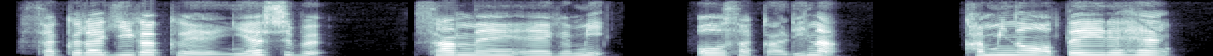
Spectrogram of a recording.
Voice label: タイトルコール, ASMR

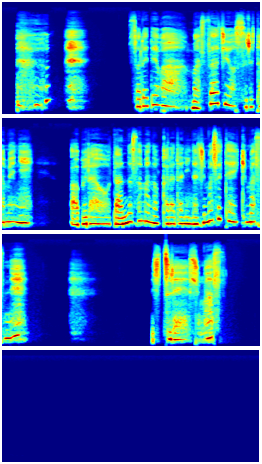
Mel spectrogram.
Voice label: 肩、腰マッサージ（簡易モノラル編集 効果音なし）

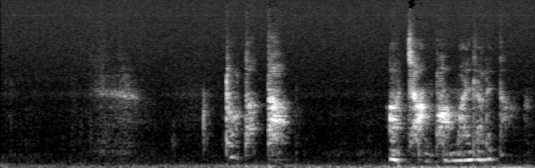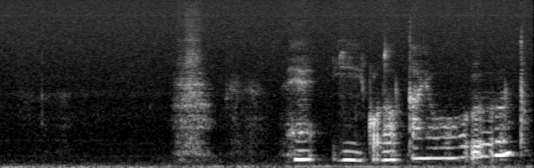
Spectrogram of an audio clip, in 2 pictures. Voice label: ピロートーク

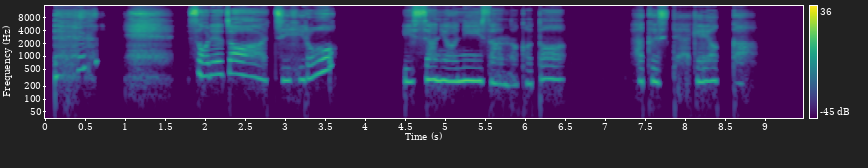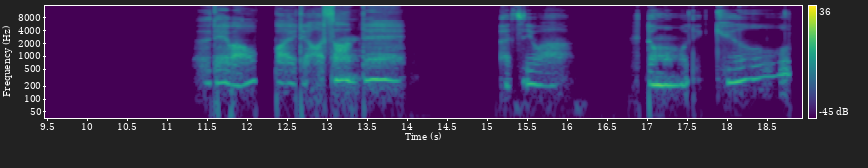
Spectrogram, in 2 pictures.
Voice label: 安眠誘導ボイス, ASMR; 千尋＆クリスVer

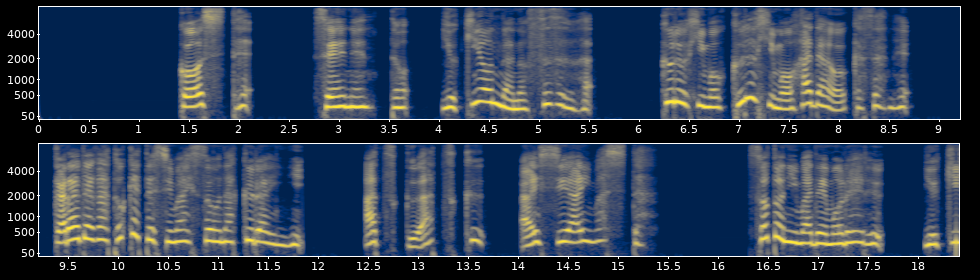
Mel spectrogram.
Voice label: ナレーション; 雪女の雫～ねぶってすすって包み込んで、うんと気持ち良くして差し上げますわ♪～; 効果音あり

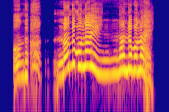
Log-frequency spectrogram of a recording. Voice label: なっなんでもない！なんでもない！少女（高校生）×中音域～高音域

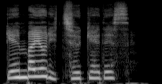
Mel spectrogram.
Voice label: 現場より中継です, アナウンサー; ハイグレボイス集

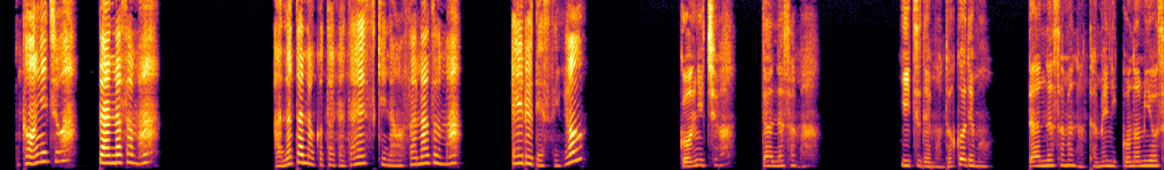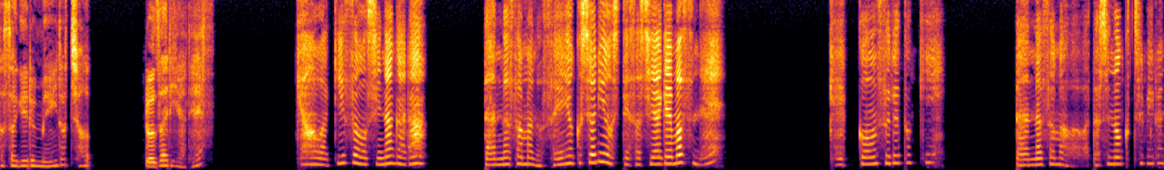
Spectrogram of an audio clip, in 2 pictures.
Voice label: 口内舐めと、ディープキス耳舐め, ASMR; エルとロザリア; 手コキ; 効果音なし

